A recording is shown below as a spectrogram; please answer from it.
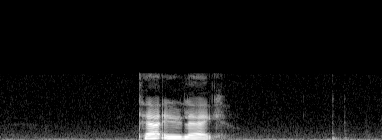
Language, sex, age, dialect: Faroese, female, 15-35, Norðurstreymoy/Eysturoy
